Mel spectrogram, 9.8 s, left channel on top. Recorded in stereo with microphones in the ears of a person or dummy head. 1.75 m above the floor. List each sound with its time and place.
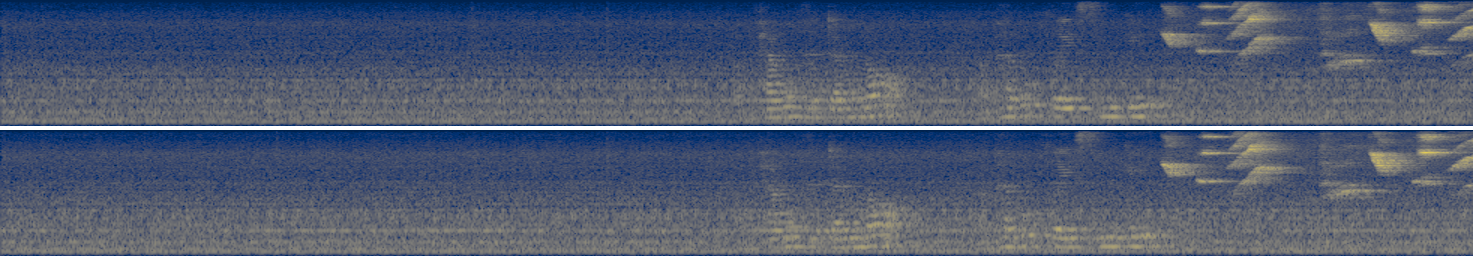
4.9 s a woman speaking: 50° left (ahead or behind), 0.8 m; by 7.6 s 35° right (ahead or behind), 1.2 m
7.7 s a bird: 5° right (ahead or behind), 0.9 m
